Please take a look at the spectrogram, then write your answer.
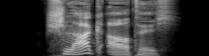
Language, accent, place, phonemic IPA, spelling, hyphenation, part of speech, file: German, Germany, Berlin, /ˈʃlaːkˌʔaːɐ̯tɪç/, schlagartig, schlag‧ar‧tig, adjective / adverb, De-schlagartig.ogg
- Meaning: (adjective) abrupt; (adverb) abruptly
